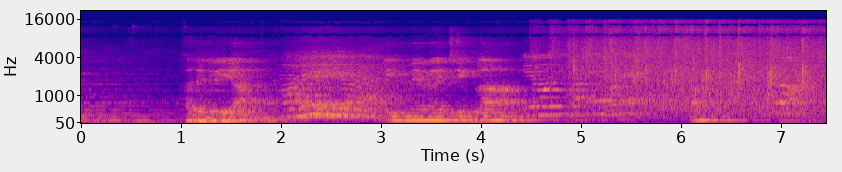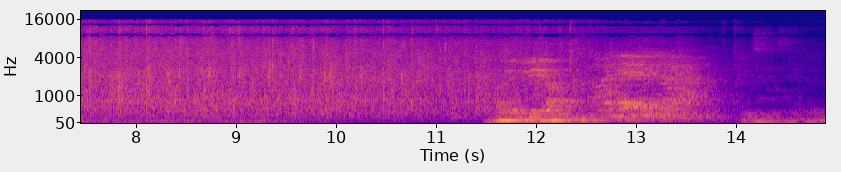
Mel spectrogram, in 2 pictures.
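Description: A man leads through a loudspeaker, calling out with fervour.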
